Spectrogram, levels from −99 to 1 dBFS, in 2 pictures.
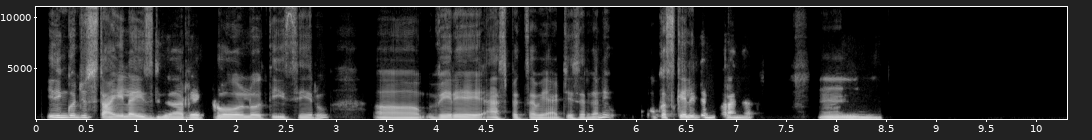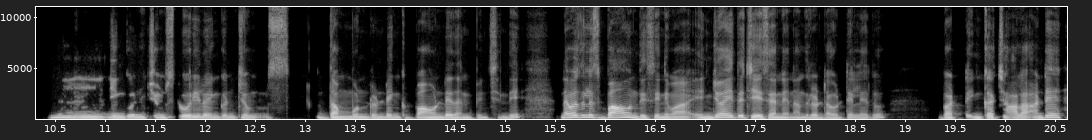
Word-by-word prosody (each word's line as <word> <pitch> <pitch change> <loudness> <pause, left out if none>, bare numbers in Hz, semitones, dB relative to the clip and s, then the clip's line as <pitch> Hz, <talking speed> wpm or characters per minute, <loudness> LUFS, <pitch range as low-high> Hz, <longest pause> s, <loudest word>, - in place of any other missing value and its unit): ఇది 180 - +7
ఇంకొంచెం 180 0 +2
స్టైలైజ్‌డ్‌గా, 125 -1 +1 0.2
రెట్రో‌లో 115 0 +3 0.2
తీసేరు. 110 0 -4 0.6
ఆహ్, 105 -1 0 0.2
వేరే 120 +2 +2 0.3
యాస్పెక్ట్‌స్ 110 +2 -5
అవి 105 - 0
యాడ్ 105 0 -5
చేసారు 115 +2 -4
కానీ, 220 +6 -1 0.5
ఒక - - +2
స్కెలెటన్ 170 +3 +3
పరంగా 160 -2 +2 0.7
హ్మ్. 140 -6 +2 2.1
హ్మ్. 175 -1 +3
హ్మ్. 145 -3 +3 0.2
ఇంకొంచెం 150 +2 +1
స్టోరీలో, 140 0 +2
ఇంకొంచెం 135 +3 -3 0.2
స్ - - -7 0.5
దమ్ము 125 +3 +2
ఉంటుంటే 130 0 -2
ఇంకా 115 0 -7
బాగుండేది 110 +1 +2
అనిపించింది. 105 - -6 0.5
నెవర్‌ద్ 205 +2 +4
లెస్ 205 -6 +2
బాగుంది 180 - +6
సినిమా. 125 +2 0 0.2
ఎంజాయ్ 125 +11 +3
అయితే 180 +1 +3
చేశాను 125 -3 +2
నేను 105 0 -4
అందులో 105 +1 -2
డౌటే 100 0 -5
లేదు. 100 - -7 0.7
బట్ 120 0 -1
ఇంకా 135 +4 0
చాలా 130 +3 0
అంటే 180 +5 +2
125 Hz, 120 wpm, -21 LUFS, 110-150 Hz, 2.1 s, ఇది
